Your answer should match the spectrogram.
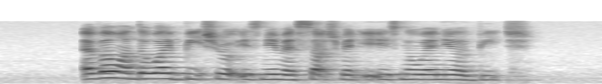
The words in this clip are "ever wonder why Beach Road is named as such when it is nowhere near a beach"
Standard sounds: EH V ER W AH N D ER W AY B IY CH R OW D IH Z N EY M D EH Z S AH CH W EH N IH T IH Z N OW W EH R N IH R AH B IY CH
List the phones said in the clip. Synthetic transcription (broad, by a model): EH V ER W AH N D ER W AY B IY CH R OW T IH S N EY M EH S S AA CH W EH N IH T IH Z N OW W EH N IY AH AH B IY CH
